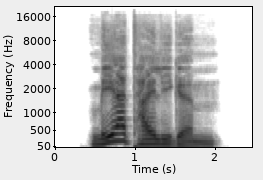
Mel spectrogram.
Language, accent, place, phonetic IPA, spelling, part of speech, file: German, Germany, Berlin, [ˈmeːɐ̯ˌtaɪ̯lɪɡəm], mehrteiligem, adjective, De-mehrteiligem.ogg
- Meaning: strong dative masculine/neuter singular of mehrteilig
